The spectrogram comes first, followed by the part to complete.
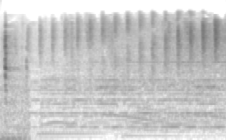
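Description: Electronic background music with steady held notes and a quick, regular ticking beat. It takes over about a third of a second in, when a low rumble cuts off.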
